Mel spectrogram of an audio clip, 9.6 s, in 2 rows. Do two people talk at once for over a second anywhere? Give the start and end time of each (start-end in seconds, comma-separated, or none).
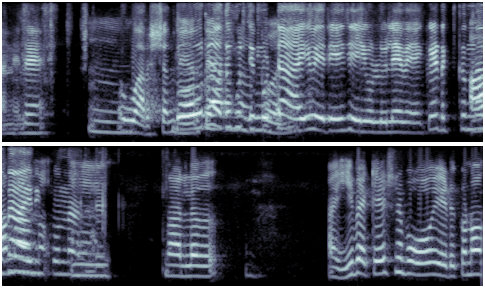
1.8-3.0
